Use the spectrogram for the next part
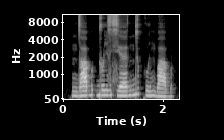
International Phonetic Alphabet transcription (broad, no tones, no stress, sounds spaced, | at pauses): n d a b | ɡ ɹ i z sʲ ɛː d n d ʉ kʷ i m b a b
